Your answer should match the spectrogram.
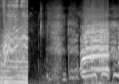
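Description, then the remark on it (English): At the end of a song, a loud, harmonically rich scream bursts out for about half a second, then after a short gap a strained, high-pitched cartoonish wail rises and wavers before cutting off. “Just go to the end where he just screams out.”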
